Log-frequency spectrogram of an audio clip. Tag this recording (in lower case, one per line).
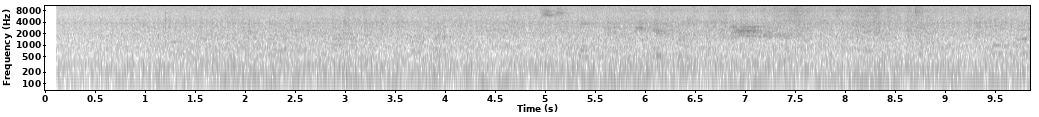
speech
